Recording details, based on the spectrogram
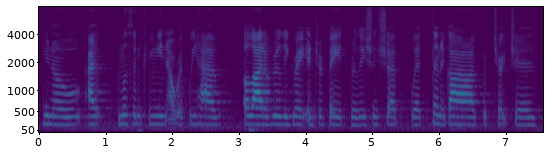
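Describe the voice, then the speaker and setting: A woman's voice: mid-range voice, monotone, moderate pace. A woman from the Bronx, stuffy from a cold, speaking earnestly and reflectively as a panelist. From United States (the Bronx, New York). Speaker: panelist, community organizer. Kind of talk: panel talk.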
